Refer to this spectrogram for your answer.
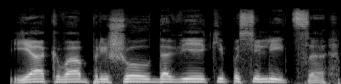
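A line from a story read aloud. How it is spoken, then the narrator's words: Lowing, cow-like voice. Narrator (Russian): повторил Лоханкин коровьим голосом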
